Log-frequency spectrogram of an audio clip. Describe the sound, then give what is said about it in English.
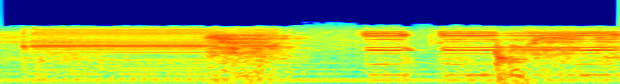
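A telephone rings on and on without being answered while a caller waits for someone to pick up, a loud, buzzy electronic ring broken by short pauses between rings, with no voices. “Come on, come on. Answer the phone.”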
